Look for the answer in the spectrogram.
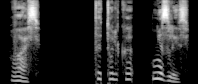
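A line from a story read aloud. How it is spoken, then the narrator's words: Timid request. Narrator (Russian): Робко попросила она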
